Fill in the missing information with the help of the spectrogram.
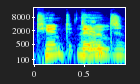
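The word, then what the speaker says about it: Tynt: Uh they settled in on a poor cottage on uh T Y N T Yeah, Tint. We're calling it as Tint.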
